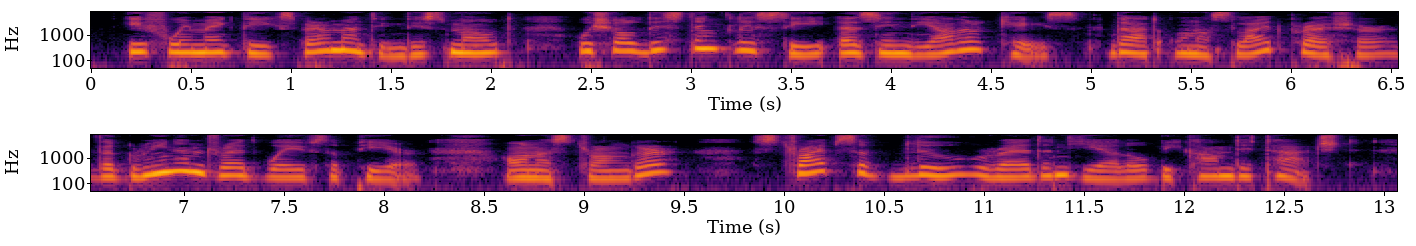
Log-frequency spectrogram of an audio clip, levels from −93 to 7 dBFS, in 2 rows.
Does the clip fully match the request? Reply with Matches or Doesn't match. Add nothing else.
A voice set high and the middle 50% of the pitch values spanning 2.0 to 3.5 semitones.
Doesn't match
